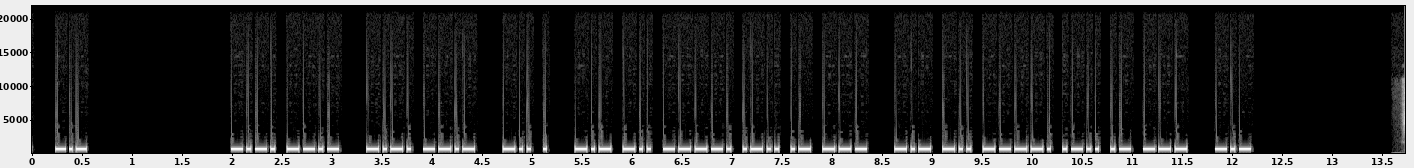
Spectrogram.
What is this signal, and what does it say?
Morse code, heard as a keyed tone, about 28 wpm, 700 Hz. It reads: K CQ CQ DE KD9LAO KD9LAO K
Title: Speed-Racing Common QSO Phrases - 30wpm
